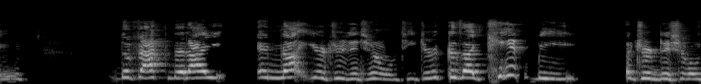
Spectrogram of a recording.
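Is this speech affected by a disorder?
Yes: cerebral palsy; spastic.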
